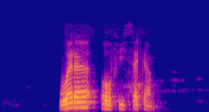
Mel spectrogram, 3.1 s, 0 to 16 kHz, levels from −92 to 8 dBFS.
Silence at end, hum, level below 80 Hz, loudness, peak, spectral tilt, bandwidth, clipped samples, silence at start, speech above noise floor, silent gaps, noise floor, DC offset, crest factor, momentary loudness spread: 0.9 s; none; -66 dBFS; -18 LUFS; -2 dBFS; -10 dB/octave; 4.9 kHz; under 0.1%; 0.9 s; 70 dB; none; -87 dBFS; under 0.1%; 18 dB; 15 LU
